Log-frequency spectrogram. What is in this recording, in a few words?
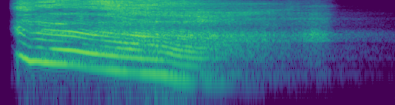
Ability Throw, Barks; Warframe; Corpus Lich; Persona C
